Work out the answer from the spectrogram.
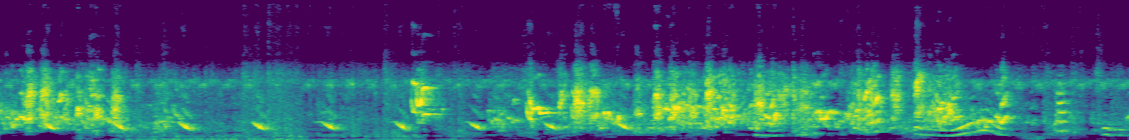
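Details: Budgie parrots chattering with a run of repeated falling chirps about four per second, then looping squeaky whistles among dense scratchy warbling; a low rumble sounds briefly early on.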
